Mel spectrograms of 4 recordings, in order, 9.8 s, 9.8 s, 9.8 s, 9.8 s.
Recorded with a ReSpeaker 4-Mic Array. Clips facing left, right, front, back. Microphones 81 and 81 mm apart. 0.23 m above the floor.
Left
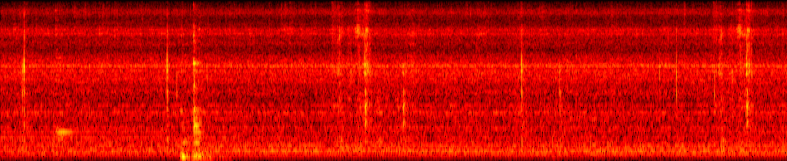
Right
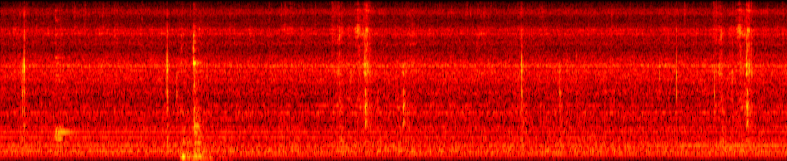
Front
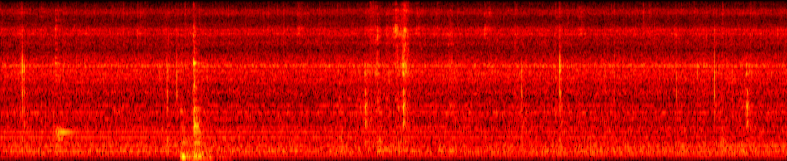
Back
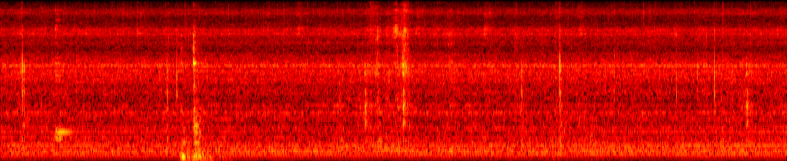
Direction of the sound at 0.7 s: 115° right.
